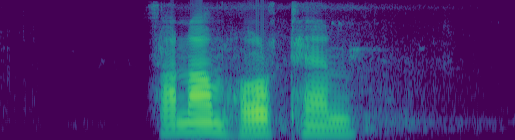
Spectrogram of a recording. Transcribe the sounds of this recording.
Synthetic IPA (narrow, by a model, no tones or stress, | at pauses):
sanaːmɦoɾt̪ʰen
